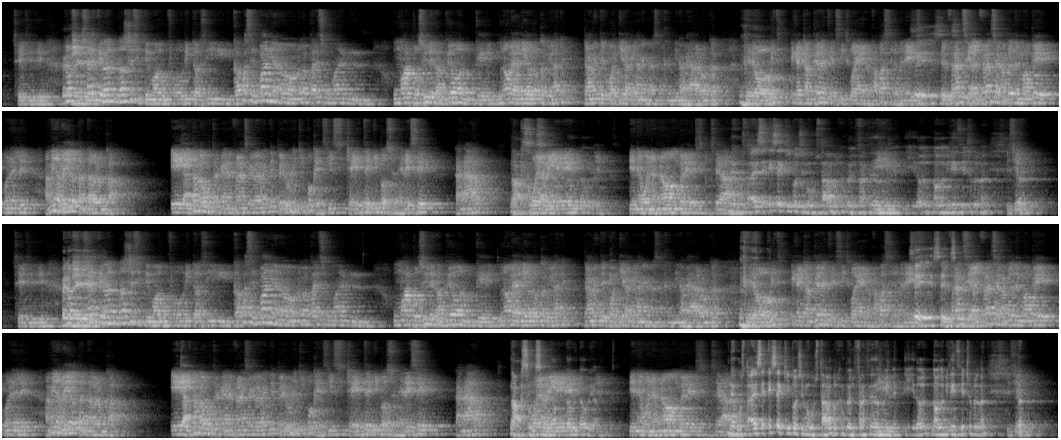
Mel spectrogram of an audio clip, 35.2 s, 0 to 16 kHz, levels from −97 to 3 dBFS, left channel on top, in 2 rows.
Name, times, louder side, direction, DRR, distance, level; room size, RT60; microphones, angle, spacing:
voice 1, 0.3-6.1 6.5-9.4 9.7-12.9 13.1-15.2 15.7-19.5 20.4-24.7 25.2-25.6 26.1-27.3 27.5-27.6 28.1-29.9 32.1-32.4 34.5-34.6, left 1 dB, 25° left, -4 dB, 0.6 m, -26 dB
voice 2, 1.0-1.6 10.1-10.3 12.3-12.6 15.2-16.3 20.5-20.8 26.1-27.6 29.7-34.6, right 5 dB, 75° right, 8 dB, 0.3 m, -26 dB
3.4 x 2.4 x 3.3 m, 1.1 s
head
